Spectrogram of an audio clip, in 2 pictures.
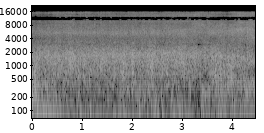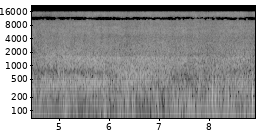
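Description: Wind rushing over the microphone while skiing, with skis sliding on groomed snow, a steady rushing hiss.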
